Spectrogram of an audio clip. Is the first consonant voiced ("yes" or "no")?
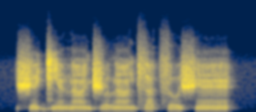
no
